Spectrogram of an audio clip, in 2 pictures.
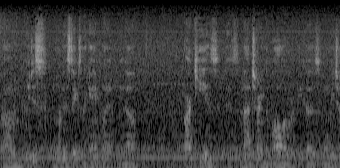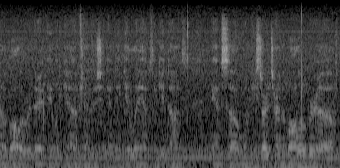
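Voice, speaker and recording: Through loud background noise, a man speaks at a fairly quick pace. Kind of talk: interview answer. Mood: subdued after a loss. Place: meeting room. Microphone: podium.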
